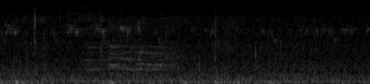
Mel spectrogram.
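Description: Near silence: quiet outdoor ambience with faint small birds chirping.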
